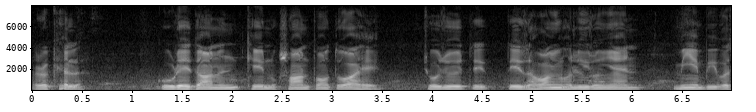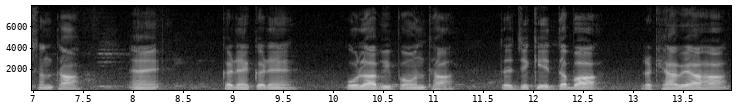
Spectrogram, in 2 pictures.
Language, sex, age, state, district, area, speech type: Sindhi, male, 60+, Uttar Pradesh, Lucknow, urban, spontaneous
